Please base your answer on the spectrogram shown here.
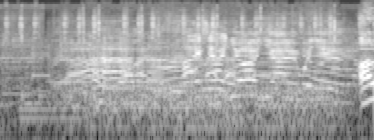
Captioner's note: laughter, indistinct talking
